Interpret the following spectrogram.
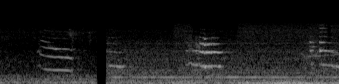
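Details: Legless kitten, newly adopted, making thin, high meows that slide downward, three short calls spread across a few seconds over a steady low indoor hum.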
